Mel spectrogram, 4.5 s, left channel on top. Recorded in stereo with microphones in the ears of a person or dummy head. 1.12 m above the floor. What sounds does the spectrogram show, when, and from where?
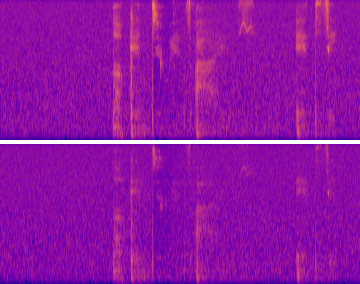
1.4 s whispering: 35° left (ahead or behind), 0.8 m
